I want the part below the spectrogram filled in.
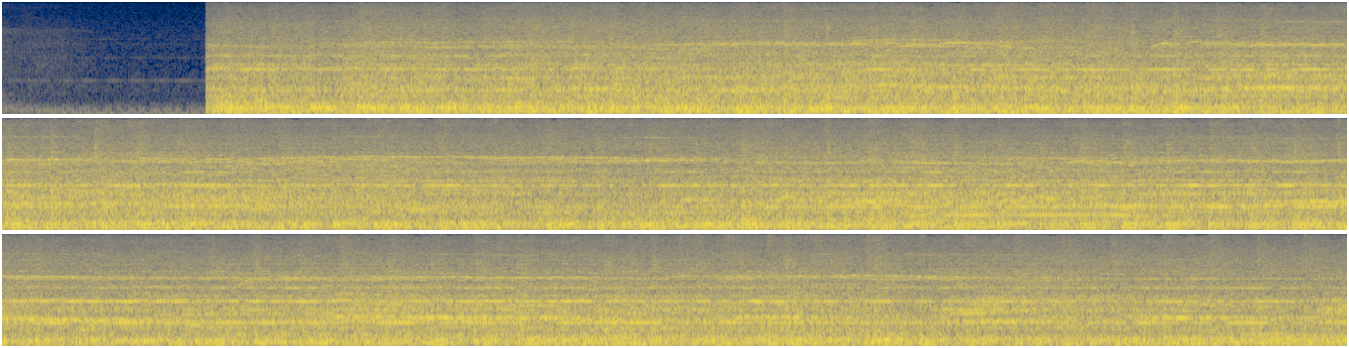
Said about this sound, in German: Es ist richtig Stimmung in der Halle, es ist richtig Bums in der Bude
